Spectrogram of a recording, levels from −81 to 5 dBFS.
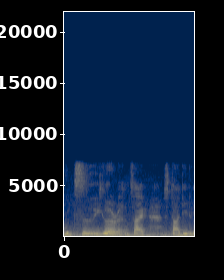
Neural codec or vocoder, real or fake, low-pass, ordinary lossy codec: none; real; 7.2 kHz; Opus, 64 kbps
